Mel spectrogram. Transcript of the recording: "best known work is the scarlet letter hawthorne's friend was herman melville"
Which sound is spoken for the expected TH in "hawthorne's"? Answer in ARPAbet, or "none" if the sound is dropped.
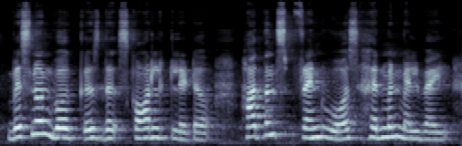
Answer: T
